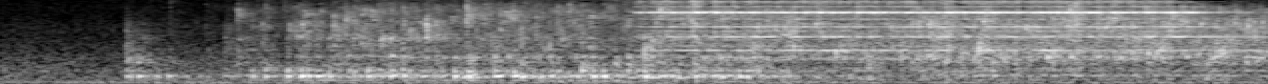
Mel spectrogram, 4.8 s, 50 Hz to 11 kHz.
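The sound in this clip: Used film developer poured into a bucket while developing a roll of Ilford 120 black-and-white film: a steady splashing pour that grows louder midway and keeps running to the end.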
